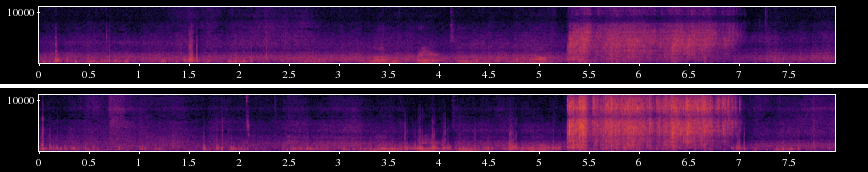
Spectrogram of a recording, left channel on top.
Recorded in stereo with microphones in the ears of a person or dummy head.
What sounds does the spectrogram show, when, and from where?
3.2 s a man speaking: 70° left (ahead or behind), 4 m; by 5.2 s 80° left, 5.5 m
5.3 s crumpling: 60° right (ahead or behind), 1.1 m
